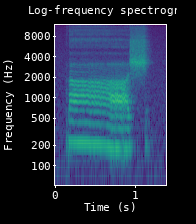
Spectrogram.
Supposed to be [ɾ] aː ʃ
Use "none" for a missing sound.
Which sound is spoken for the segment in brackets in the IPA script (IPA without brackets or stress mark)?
ɾ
